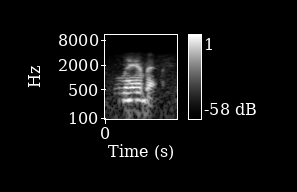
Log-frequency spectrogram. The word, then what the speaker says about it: Willamette: And then once the word got out, Kristen from, how do you say this, Willamette? – Willamette. – I've been wrong for a long time.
